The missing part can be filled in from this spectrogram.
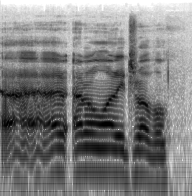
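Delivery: put-on feigned drunkenness. Voicing a character faking drunkenness to a stranger: acting drunk. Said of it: "like I'm drunk or just not, not all there".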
